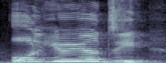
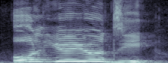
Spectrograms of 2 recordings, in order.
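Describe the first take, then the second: Both takes have the same delivery.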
